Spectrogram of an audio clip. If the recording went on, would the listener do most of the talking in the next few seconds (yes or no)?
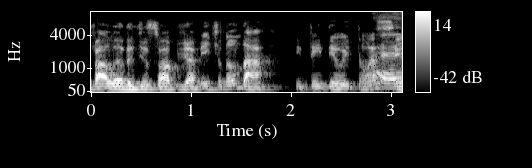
yes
